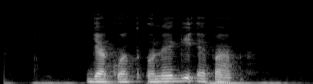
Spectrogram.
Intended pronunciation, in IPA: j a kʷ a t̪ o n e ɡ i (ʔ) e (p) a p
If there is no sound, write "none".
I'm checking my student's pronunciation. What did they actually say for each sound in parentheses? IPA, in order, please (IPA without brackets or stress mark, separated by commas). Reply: ʔ, p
